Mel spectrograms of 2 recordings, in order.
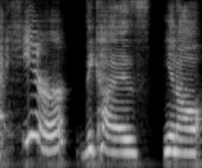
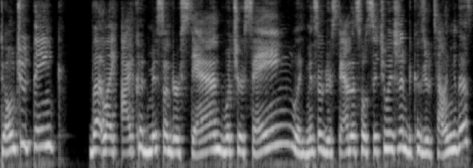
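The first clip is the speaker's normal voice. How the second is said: usual speaking voice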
